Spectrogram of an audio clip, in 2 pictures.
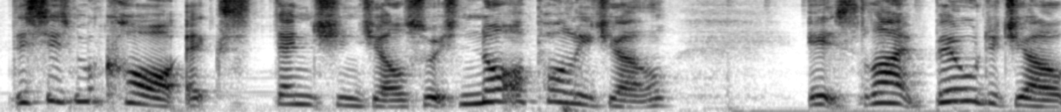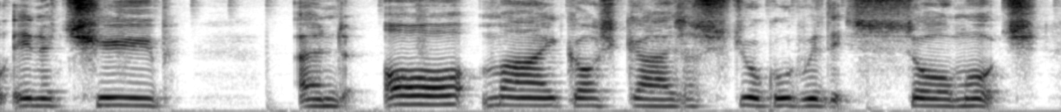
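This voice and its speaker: A woman's voice: medium pitch, a little slow. A woman, congested with a cold, chatting through a nail art tutorial voice-over in a friendly, self-deprecating way and laughing often.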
